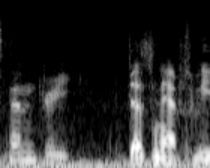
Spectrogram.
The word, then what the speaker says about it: Andrii: It's Andrii. It doesn't have to be your real name. It's my real name. What is it? Andrii.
